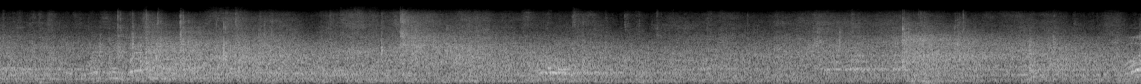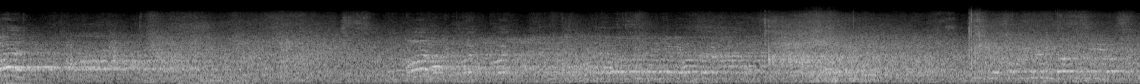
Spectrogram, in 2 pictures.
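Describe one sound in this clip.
Hockey sticks clack sharply against the puck and each other.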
